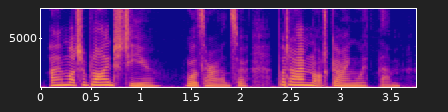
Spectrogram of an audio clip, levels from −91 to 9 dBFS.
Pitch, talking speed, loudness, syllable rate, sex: 225 Hz, 255 wpm, -18 LUFS, 6.5 syllables/s, female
